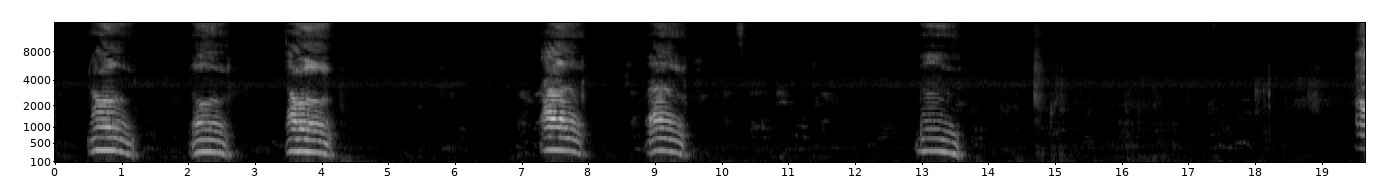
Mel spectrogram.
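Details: Rescued kitten just over three months old, fostered after its mother died in an accident and still very wary, gives six loud, clear meows indoors, each rising then falling, spaced irregularly over the first half, then faint rustles in a quiet room.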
